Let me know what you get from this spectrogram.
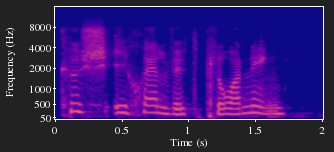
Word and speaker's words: Kurs i självutplåning: How do you say it in Swedish? – Yeah. Kurs i självutplåning.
